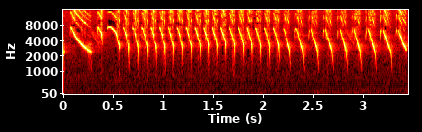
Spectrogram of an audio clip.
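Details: Canary song used as a master recording to stimulate other canaries: one long downslurred whistle, then a fast roll of high descending chirps repeated steadily for three seconds.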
